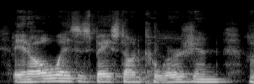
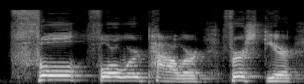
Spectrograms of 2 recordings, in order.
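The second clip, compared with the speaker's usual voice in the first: loud, slow and drawn out; drawn-out rallying shout; forceful shout; 6 semitones higher, 4 dB louder, much slower than usual. Real, not acted. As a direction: bellow it like a war cry. Ranting climax, much louder.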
